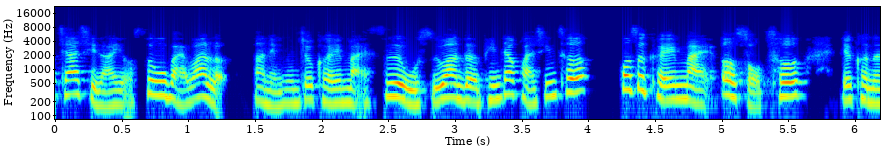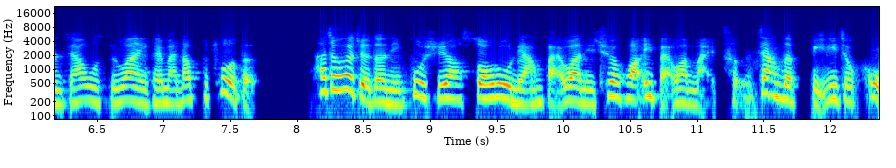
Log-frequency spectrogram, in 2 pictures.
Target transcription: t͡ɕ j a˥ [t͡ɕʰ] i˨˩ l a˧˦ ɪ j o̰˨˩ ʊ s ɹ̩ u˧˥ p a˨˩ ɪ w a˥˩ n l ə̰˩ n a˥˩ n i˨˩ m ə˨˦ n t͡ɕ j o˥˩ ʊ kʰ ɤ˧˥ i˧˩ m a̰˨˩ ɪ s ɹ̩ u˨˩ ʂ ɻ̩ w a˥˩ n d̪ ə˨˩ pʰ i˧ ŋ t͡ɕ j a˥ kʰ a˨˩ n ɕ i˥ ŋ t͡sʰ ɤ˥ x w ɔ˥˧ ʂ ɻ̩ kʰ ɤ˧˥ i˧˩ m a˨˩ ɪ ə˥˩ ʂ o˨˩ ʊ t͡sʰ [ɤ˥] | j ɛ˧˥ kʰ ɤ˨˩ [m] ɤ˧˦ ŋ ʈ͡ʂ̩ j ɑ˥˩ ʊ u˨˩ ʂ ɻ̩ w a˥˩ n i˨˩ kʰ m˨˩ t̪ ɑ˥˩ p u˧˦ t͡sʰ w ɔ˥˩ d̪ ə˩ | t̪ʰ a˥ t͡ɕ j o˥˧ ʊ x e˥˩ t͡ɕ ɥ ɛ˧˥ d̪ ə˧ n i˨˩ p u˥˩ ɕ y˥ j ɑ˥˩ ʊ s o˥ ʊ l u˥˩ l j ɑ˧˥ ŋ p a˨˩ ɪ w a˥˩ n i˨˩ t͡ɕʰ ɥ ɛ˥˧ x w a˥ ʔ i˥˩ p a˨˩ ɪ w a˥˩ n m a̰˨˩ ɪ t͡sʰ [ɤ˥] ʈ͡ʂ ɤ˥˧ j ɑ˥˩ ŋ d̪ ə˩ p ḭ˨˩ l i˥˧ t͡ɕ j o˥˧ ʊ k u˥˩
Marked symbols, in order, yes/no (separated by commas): yes, yes, no, yes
